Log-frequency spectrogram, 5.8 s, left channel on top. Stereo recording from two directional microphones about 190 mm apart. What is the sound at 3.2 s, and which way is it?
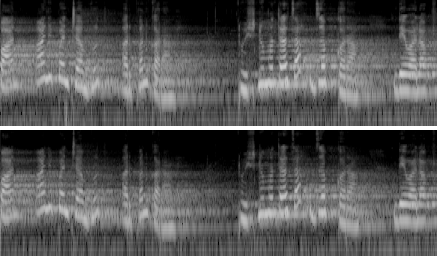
A woman's voice, 15° left (ahead or behind).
